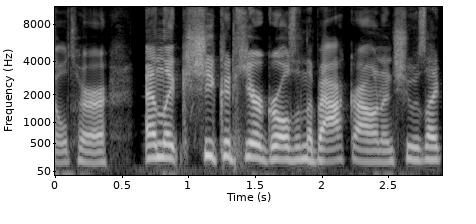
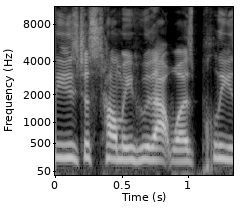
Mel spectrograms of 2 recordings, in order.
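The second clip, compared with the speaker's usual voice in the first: pleading, begging tone. Retelling how Catherine asked him in the car, acting out begging. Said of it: "like begging".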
